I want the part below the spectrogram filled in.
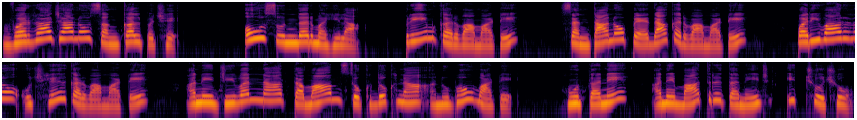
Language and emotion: Gujarati, neutral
